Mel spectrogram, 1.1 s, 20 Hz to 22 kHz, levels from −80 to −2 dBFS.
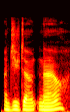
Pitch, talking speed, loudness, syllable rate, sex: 125 Hz, 225 wpm, -15 LUFS, 4.1 syllables/s, male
